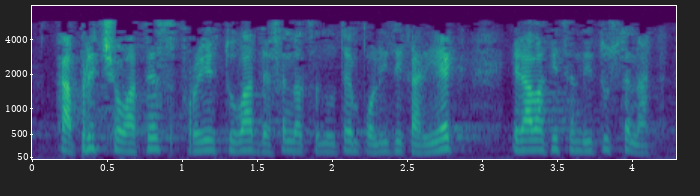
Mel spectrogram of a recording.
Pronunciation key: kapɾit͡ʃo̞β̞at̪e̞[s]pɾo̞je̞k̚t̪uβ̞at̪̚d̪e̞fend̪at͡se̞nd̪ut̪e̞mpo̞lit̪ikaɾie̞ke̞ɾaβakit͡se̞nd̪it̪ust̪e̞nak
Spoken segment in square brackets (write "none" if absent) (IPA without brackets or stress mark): s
